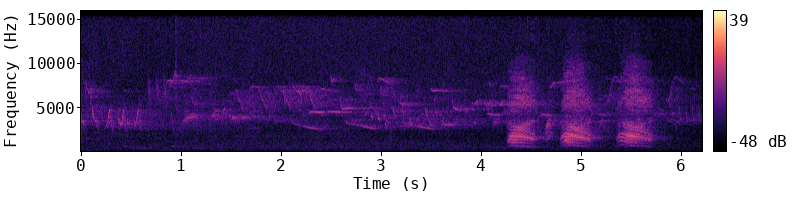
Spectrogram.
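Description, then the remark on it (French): A crow caws three times in quick succession, harsh and fairly loud, over a soft background of chirping birds and faint ambient noise. “Et celle qui graille ainsi pour attirer votre attention, c'est peut-être la sœur, la cousine ou l'arrière-petite-fille de celle qui fut piquée d'une épine à la patte.”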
